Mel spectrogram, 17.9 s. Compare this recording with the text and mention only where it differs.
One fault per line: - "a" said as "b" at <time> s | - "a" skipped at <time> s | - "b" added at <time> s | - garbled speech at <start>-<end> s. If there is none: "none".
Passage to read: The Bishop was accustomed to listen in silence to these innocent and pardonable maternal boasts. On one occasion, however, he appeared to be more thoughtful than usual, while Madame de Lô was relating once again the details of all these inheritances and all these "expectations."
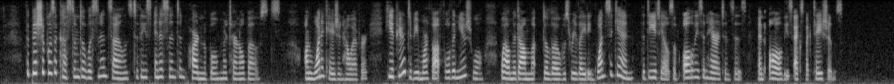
none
